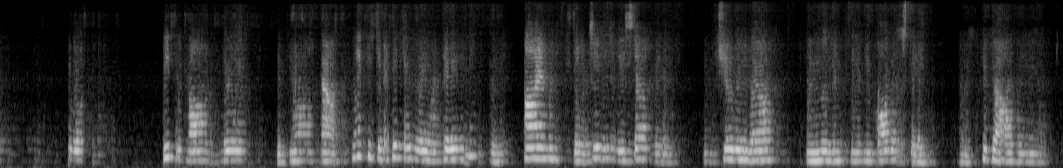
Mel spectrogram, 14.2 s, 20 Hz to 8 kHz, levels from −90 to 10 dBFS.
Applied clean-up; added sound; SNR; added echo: neural mask model DeepFilterNet 3.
